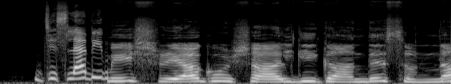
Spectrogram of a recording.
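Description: At 1.08 s, just after "जिसलै बी", stereo is read as mono: interleaved left and right samples are taken as one channel, so from there to the end the speech plays at half speed and an octave low, with a faint mirrored image in the upper spectrum.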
